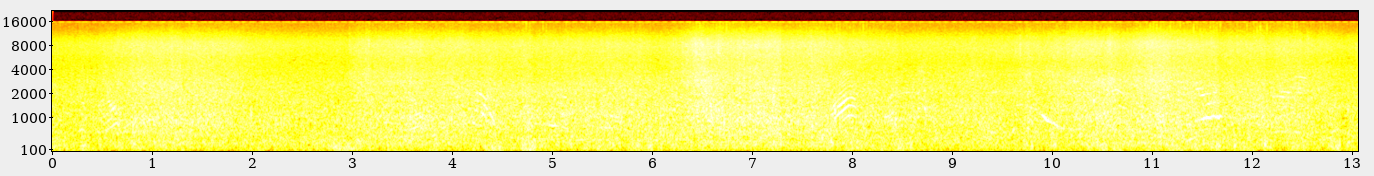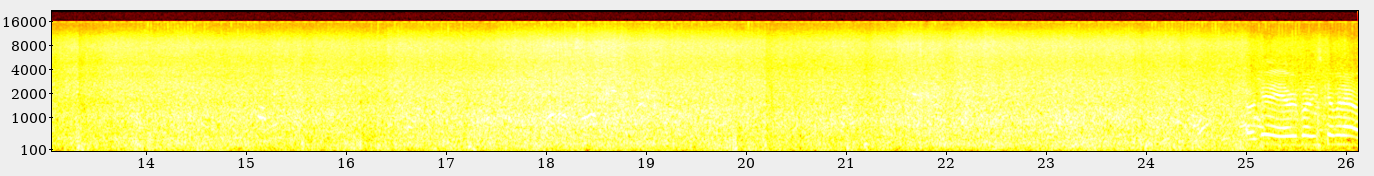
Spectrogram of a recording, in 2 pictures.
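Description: Sea waves washing and lapping in shallow surf, a steady rushing wash, with wind buffeting the microphone.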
